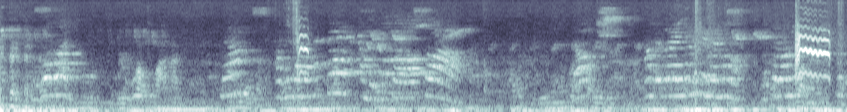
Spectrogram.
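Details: A young sooty-headed bulbul learning to sing rambles through varied chirps, slurred whistles and short warbled phrases in an unsteady stream, over a low steady hum.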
